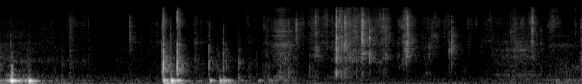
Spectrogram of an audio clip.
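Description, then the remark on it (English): Paper ballots for a secret vote being crumpled: sharp crackling bursts at the start and again partway through, followed by softer, irregular crinkling that continues to the end, with no voices. “We don't have to crumple Just to up. annoy the person who has to roll.”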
